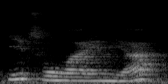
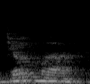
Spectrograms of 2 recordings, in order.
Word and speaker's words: Yama: Se escreve com Y, Y-A-M-A, Yama. Alguns chamam de Jama.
